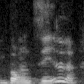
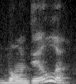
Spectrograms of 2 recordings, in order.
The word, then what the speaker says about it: Bondil: director and chief curator natalie bonzil of course i'm pronouncing it the french way which is uh so natalie bondill if i were going to quote-unquote anglicize her name um she was the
